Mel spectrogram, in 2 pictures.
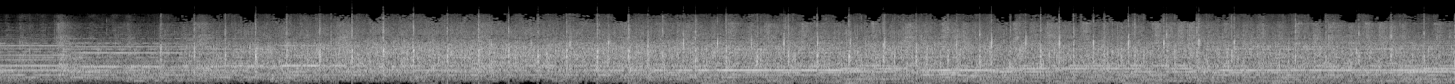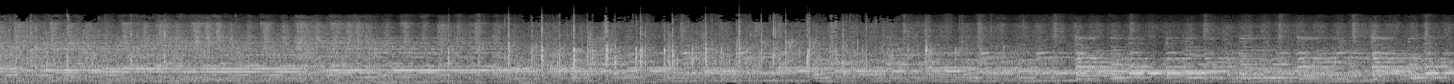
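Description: Crowd applauding over background music. The clapping swells about two seconds in and dies away a few seconds before the end, while the music carries on.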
